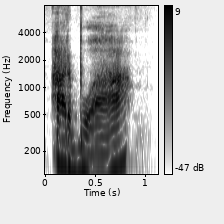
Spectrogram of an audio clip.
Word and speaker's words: Arbois: Jsou to Arbois, vyslovuj Arbois.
